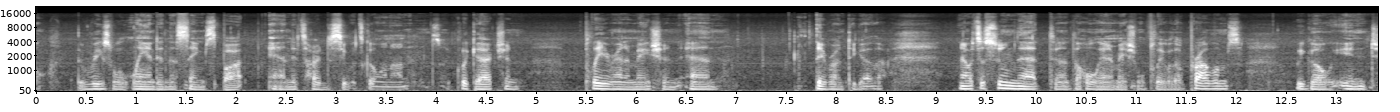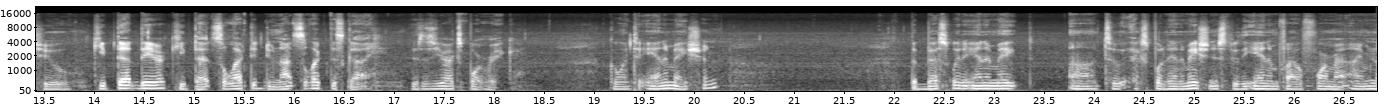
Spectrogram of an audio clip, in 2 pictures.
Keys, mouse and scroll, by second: 3.5 click, 10.4 click, 19.5 click, 21.3 click.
